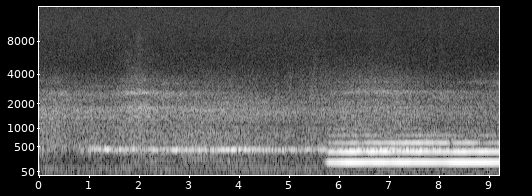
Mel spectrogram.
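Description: Trombones play a loud sustained chord together.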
